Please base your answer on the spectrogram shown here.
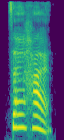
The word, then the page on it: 灾害: zāi hài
